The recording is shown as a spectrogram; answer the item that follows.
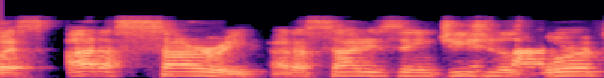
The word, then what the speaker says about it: Aracari: Aracari, am I saying it right? Aracari? Aracari, yes.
